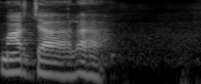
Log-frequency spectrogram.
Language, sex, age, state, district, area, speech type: Sanskrit, male, 60+, Karnataka, Uttara Kannada, rural, read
